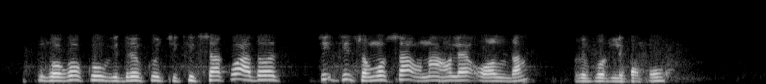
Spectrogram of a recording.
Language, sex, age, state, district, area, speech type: Santali, male, 45-60, West Bengal, Birbhum, rural, conversation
